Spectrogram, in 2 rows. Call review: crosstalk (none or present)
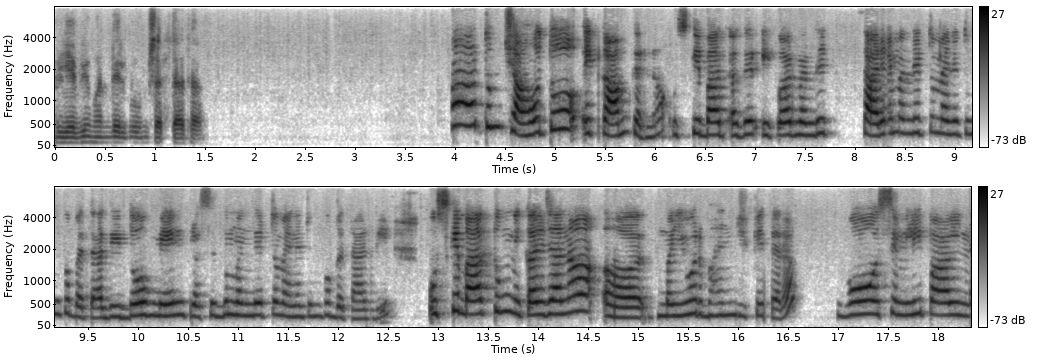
none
